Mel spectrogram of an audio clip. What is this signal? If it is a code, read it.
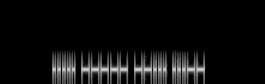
Morse code, heard as a keyed tone, about 50 wpm, 700 Hz. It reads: 5073
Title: Numbers - 4-Digit 50wpm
